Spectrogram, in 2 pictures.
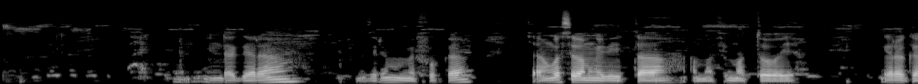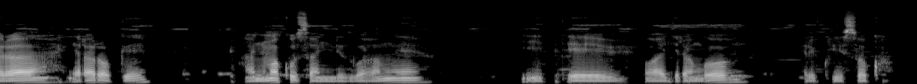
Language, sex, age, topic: Kinyarwanda, female, 18-24, agriculture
